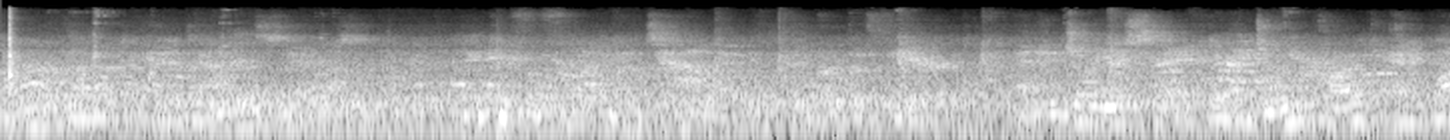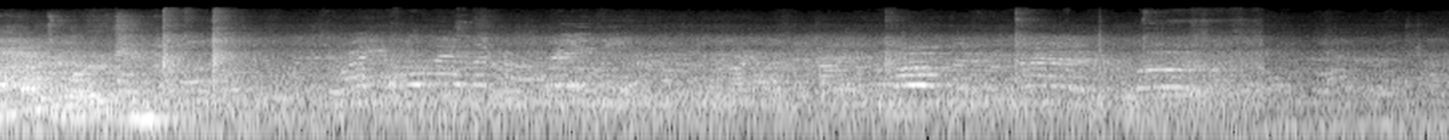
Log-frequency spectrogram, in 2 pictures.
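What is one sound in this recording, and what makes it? Footsteps walk on a hard floor and stairs.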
